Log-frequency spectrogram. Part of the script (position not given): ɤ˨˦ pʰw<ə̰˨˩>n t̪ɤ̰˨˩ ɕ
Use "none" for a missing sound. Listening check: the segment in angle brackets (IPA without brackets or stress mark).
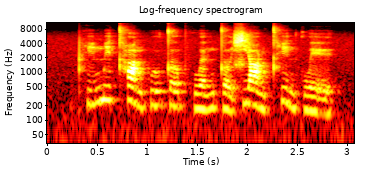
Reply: ə˨˦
